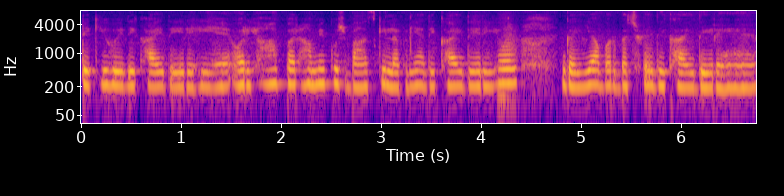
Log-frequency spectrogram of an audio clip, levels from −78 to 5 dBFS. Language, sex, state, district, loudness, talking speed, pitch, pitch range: Hindi, female, Jharkhand, Jamtara, -17 LUFS, 230 wpm, 210 Hz, 200-220 Hz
